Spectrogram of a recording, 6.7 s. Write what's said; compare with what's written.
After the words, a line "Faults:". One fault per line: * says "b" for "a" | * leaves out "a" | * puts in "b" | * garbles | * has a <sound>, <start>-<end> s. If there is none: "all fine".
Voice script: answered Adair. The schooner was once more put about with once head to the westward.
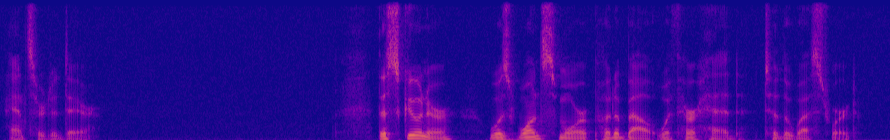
answered Adair. The schooner was once more put about with her head to the westward.
Faults:
* says "her" for "once"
